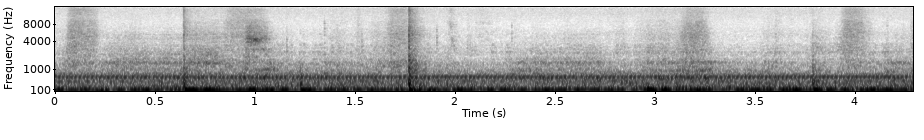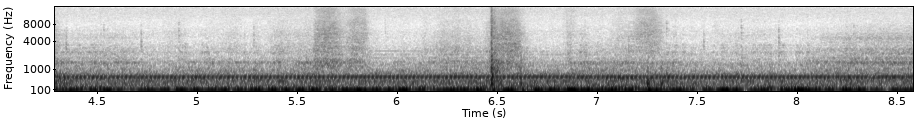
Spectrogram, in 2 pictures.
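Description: A cloth wiping the insulated cores of a three-core flex cable: faint rustling and a few light clicks, spread irregularly. A steady low hum runs underneath.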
